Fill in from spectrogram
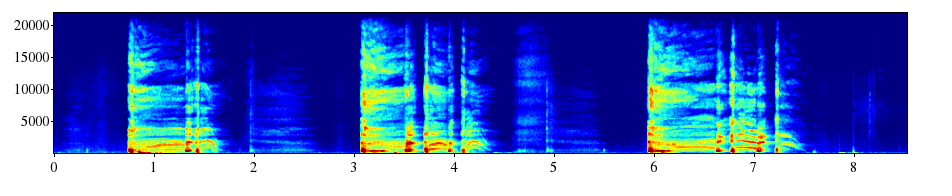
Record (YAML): three_cough_length: 8.5 s
three_cough_amplitude: 12574
three_cough_signal_mean_std_ratio: 0.4
survey_phase: alpha (2021-03-01 to 2021-08-12)
age: 45-64
gender: Female
wearing_mask: 'No'
symptom_cough_any: true
symptom_new_continuous_cough: true
symptom_shortness_of_breath: true
symptom_fatigue: true
symptom_headache: true
smoker_status: Never smoked
respiratory_condition_asthma: false
respiratory_condition_other: false
recruitment_source: Test and Trace
submission_delay: 1 day
covid_test_result: Positive
covid_test_method: RT-qPCR
covid_ct_value: 32.3
covid_ct_gene: N gene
